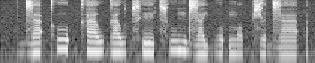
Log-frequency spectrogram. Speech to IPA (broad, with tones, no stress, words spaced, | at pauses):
d͡za˨ʔkʰo˦ʔkʰa˧w ɡa˧wt͡sʰẽ˧t͡sʰu˦m d͡za˨˩jbo˨ʔmɔ˨p̚ ɕə˧d͡za˨ʔ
